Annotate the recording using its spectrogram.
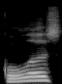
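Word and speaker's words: gholas: future are these things I don't know if I'm pronouncing it right called goulas like g h o l a and they are essentially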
